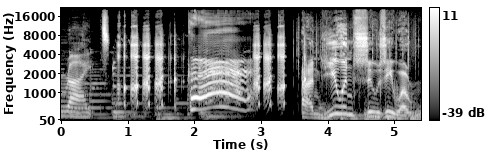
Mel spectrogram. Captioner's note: giggling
